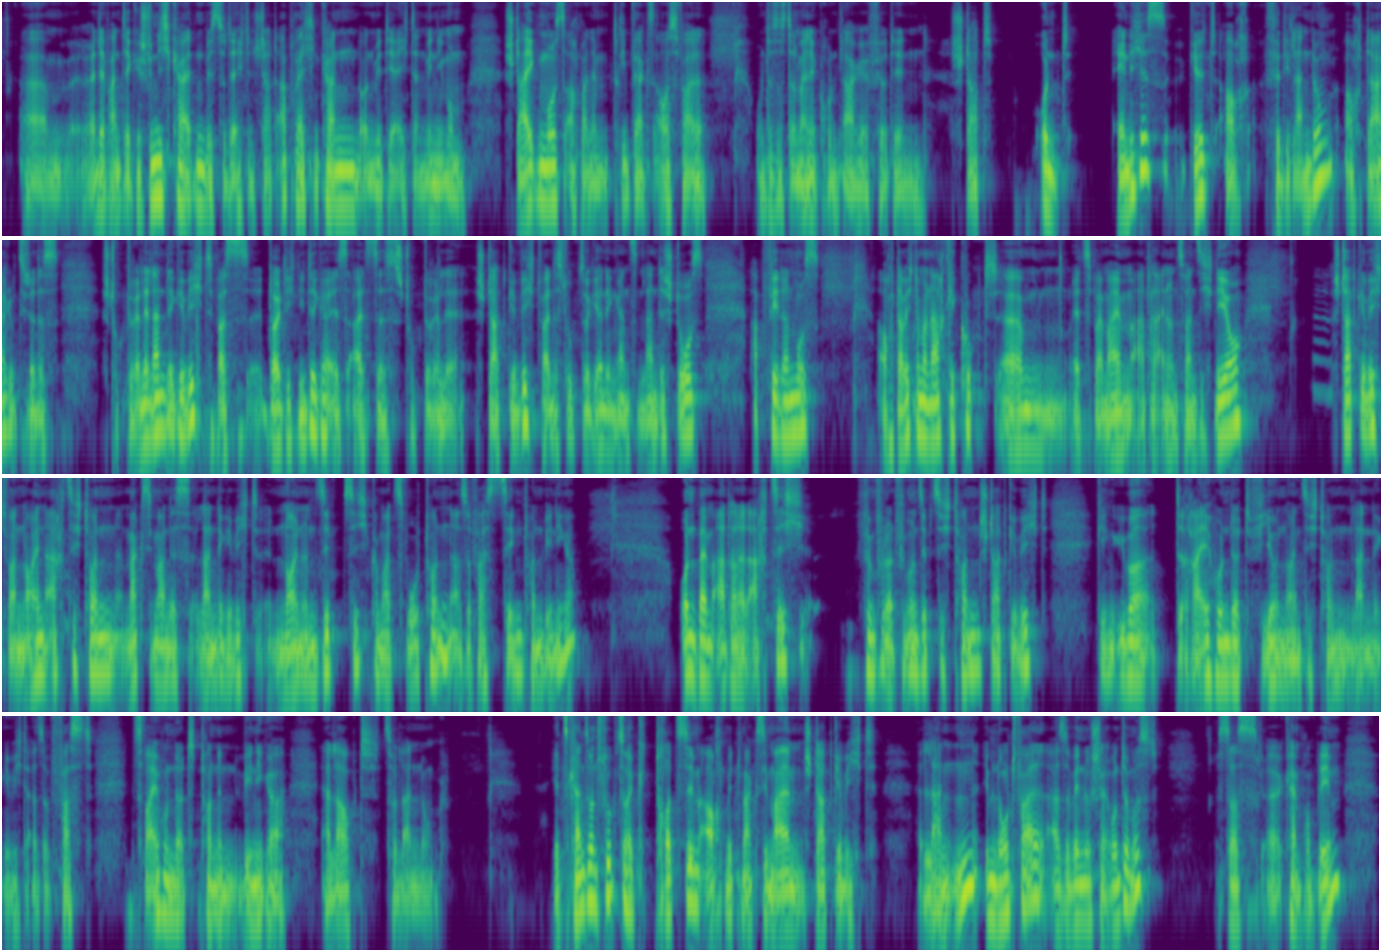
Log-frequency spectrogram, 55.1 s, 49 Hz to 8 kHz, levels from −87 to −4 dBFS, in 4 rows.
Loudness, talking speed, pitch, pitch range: -25 LUFS, 140 wpm, 140 Hz, 110-180 Hz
